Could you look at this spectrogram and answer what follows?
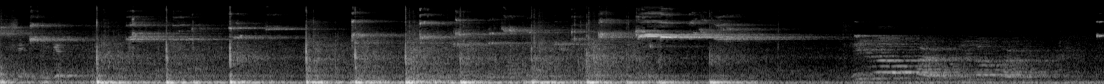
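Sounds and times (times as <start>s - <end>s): sneaker squeaks: 0.0s - 8.4s
basketball bouncing on court: 0.8s - 7.6s.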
